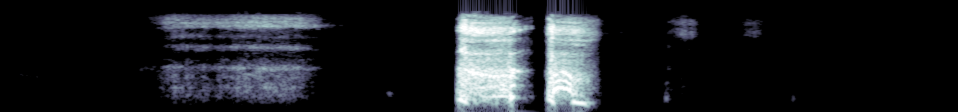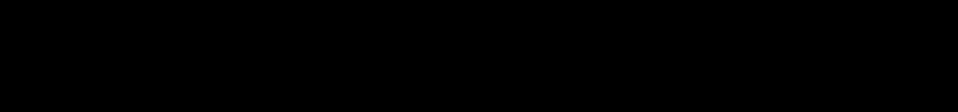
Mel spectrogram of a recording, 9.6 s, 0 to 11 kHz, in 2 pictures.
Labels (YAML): expert_labels:
- quality: ok
  cough_type: dry
  dyspnea: false
  wheezing: false
  stridor: false
  choking: false
  congestion: false
  nothing: true
  diagnosis: lower respiratory tract infection
  severity: mild
age: 32
gender: male
respiratory_condition: true
fever_muscle_pain: true
status: symptomatic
